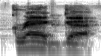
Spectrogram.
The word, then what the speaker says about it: Greg: pronouncing my own name is greg people are like gray or gray like no greg but uh so greg or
